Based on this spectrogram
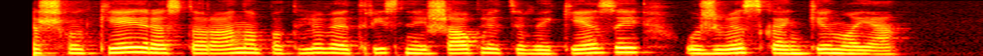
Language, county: Lithuanian, Vilnius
